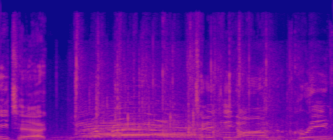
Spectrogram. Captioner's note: cheers and applause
